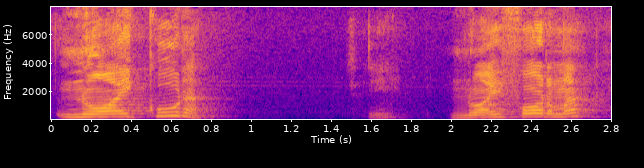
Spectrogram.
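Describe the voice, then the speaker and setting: A man's voice: high voice, animated, slow pace. A man teaching a lesson, explaining patiently step by step and often checking in with the listener. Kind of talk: recorded classroom lesson.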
